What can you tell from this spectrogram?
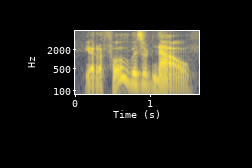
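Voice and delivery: lightly voiced Scottish schoolmistress congratulating; stern witch professor. A narrator's reading. Professor telling Harry he is a wizard, lightly prim.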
